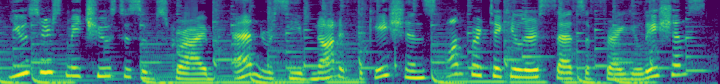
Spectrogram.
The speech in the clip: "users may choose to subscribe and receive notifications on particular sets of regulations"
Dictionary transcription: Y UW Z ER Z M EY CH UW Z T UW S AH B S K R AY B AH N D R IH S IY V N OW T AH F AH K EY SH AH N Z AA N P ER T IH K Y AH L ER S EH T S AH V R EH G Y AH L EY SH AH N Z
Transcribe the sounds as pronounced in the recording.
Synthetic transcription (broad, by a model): Y UW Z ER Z M EY CH UW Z T UW S AH B S K R AY B AH N D R IH S IY V N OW T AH F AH K EY SH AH N S AA N P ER T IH K Y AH L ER S EH T S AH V R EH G Y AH L EY SH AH N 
